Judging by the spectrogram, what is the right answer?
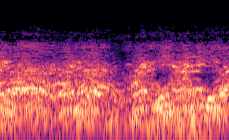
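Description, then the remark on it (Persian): A large crowd of protesting teachers in Shiraz on Sunday shouting in unison, calling for justice: a loud, dense wall of voices that rises and falls in steady chanted phrases, with a brief dip midway before surging again. “روز یکشنبه در شیراز هم معلمان فریاد دادخواهی سر دادند.”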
